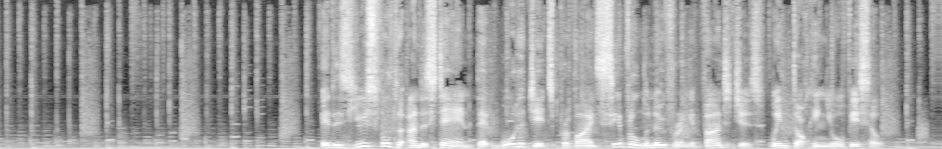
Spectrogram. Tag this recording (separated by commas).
Music, Speech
